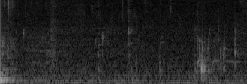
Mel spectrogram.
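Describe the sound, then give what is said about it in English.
Quiet sipping and swallowing from a glass of water, with a soft wet gulp near the start and another toward the end, set against faint background noise with no talking. “Let me just have a glass of water.”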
